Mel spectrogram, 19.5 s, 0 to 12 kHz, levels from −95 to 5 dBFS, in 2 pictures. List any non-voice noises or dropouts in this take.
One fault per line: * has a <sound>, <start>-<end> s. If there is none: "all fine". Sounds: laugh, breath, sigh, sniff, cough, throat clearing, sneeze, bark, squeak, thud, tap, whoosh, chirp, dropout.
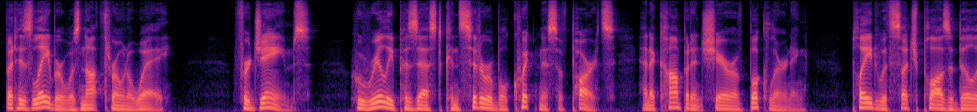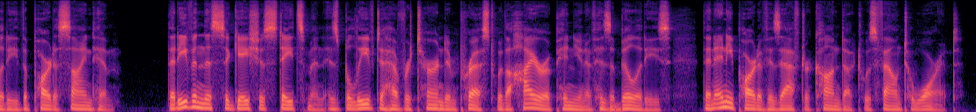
all fine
